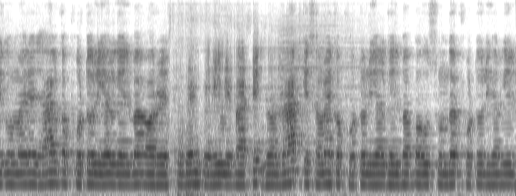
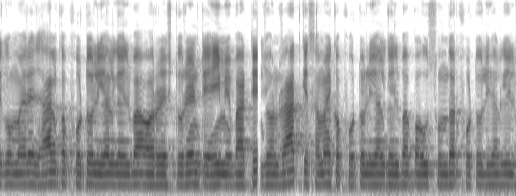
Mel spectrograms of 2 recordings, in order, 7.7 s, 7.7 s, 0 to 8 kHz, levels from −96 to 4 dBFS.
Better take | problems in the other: second | noise reduction (neural separator model SepFormer DNS4)

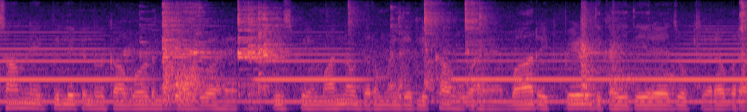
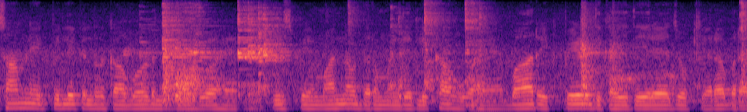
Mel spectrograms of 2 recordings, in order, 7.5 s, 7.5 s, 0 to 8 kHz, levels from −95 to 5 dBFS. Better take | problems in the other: second | background sound (Wind instrument, woodwind instrument); 3 dB below the speech

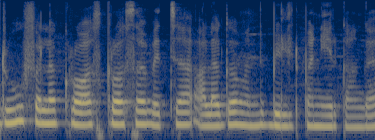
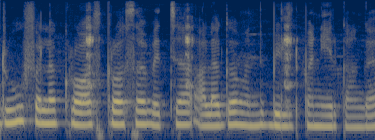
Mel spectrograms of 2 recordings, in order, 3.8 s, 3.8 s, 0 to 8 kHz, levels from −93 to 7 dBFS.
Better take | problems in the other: first | background sound (Clock); 13 dB below the speech

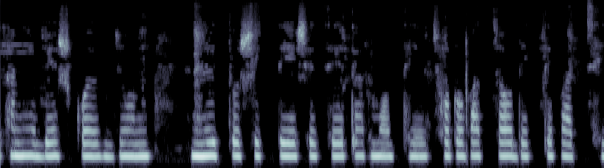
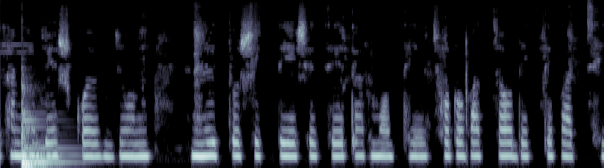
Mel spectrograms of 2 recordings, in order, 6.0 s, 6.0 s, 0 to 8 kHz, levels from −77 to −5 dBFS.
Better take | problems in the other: first | background sound (Bowed string instrument); 3 dB above the speech

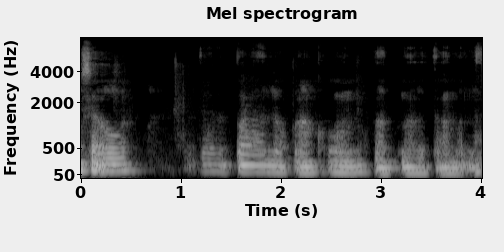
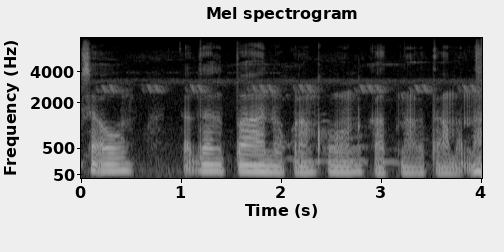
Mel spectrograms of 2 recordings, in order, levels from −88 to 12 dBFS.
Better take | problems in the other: second | noise reduction (neural mask model DeepFilterNet 3)

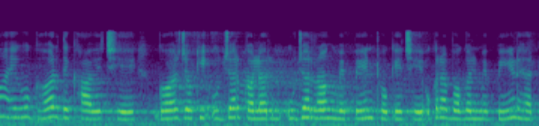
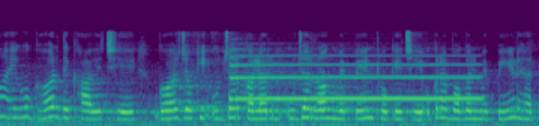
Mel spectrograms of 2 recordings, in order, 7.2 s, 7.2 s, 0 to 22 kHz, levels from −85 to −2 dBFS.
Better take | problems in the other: first | background sound (Trumpet); 1 dB below the speech

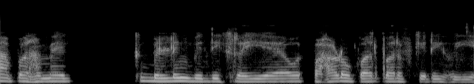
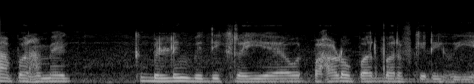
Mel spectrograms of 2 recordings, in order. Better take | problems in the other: second | noise reduction (neural mask model Resemble Enhance denoiser)

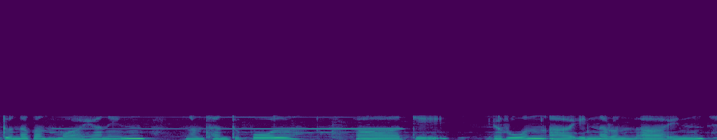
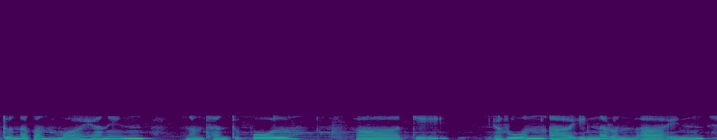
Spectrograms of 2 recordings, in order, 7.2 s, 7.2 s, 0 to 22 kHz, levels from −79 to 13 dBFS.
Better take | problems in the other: second | background sound (Wind instrument, woodwind instrument); 19 dB below the speech

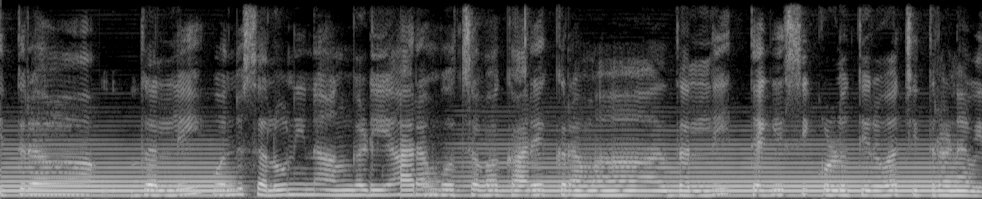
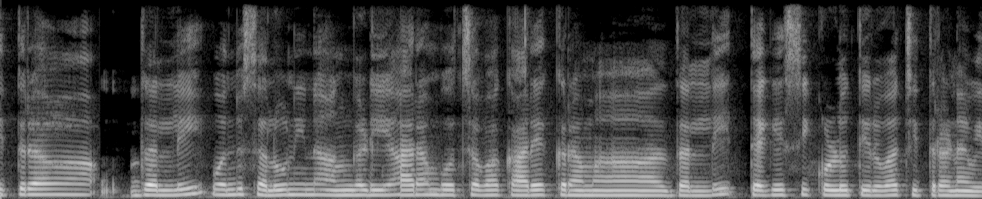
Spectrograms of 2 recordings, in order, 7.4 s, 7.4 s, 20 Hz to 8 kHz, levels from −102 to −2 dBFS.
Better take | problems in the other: second | background sound (Brass instrument); as loud as the speech

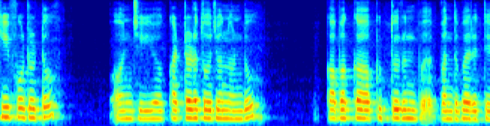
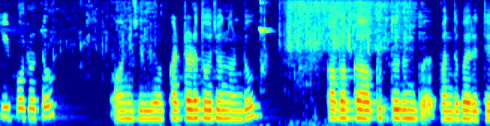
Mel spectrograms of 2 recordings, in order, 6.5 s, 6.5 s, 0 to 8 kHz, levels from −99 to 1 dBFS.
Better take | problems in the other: first | noise reduction (classical method spectral subtraction)

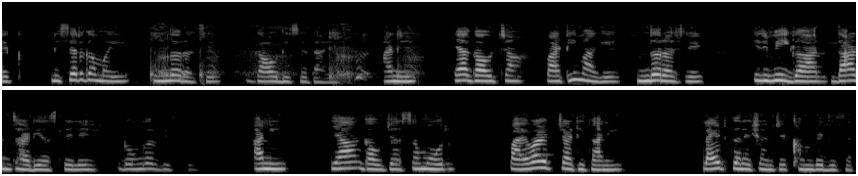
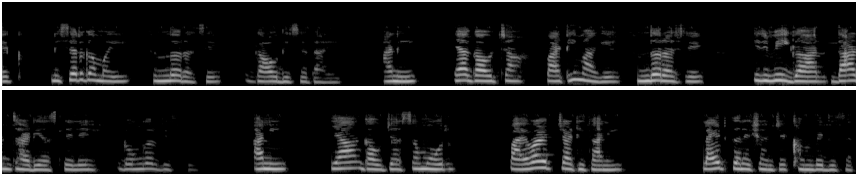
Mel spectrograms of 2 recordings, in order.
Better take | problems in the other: second | background sound (Cough); 18 dB below the speech

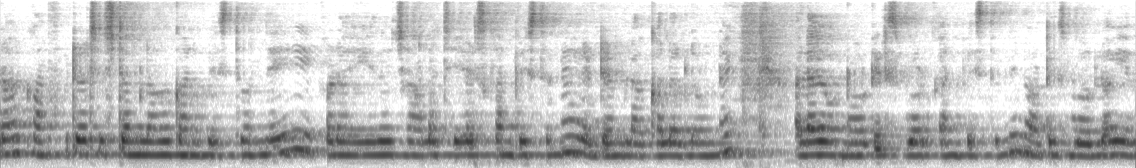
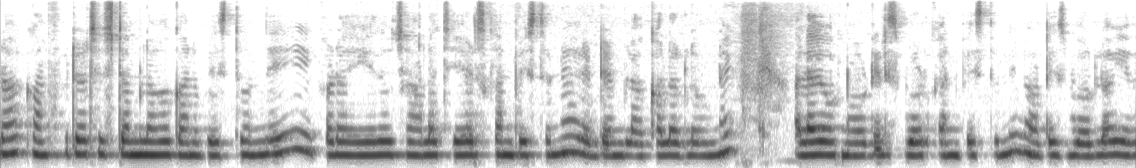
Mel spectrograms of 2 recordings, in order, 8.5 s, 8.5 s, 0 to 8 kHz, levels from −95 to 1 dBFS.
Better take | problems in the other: second | room echo; dies away in 0.9 s

